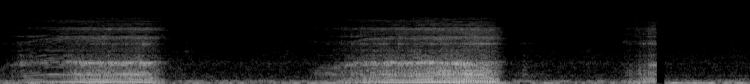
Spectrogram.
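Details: Recorded overnight by a snore-tracking phone app set next to the bed: two long, loud rattling snores on breathing in, with quieter breathing between; ordinary snoring.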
